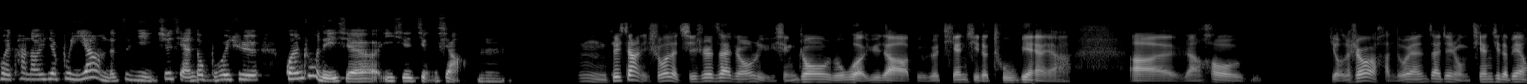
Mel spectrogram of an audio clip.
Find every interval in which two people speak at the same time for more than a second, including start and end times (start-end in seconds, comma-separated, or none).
none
